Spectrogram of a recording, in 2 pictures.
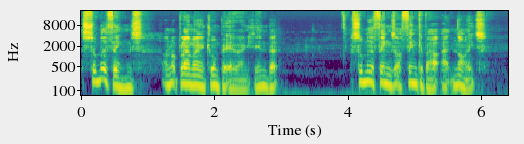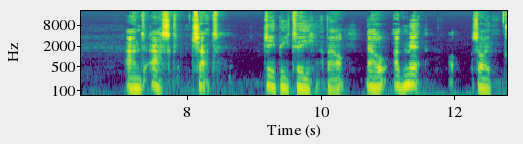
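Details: Stuttering in an adult man with ADHD who reports a stammer causing avoidance of words he can't produce, word substitution, pretending to forget, and restarting sentences.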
